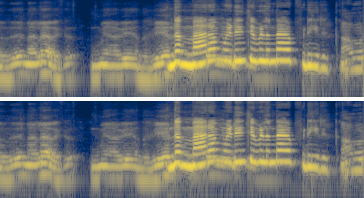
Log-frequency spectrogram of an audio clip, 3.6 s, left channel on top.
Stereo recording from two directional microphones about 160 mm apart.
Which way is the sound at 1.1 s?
10° left (ahead or behind).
